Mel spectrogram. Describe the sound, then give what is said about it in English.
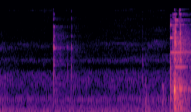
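A couple of light, sharp clinks, then a quick clattering rush of ice cubes tumbling into a glass as someone pours more ice into their drink, fairly bright, with no one talking. “I'm just gonna pour myself more ice in the drink because the ice I had is already melted.”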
